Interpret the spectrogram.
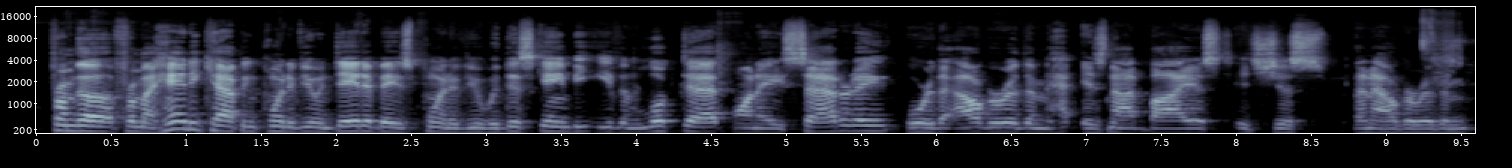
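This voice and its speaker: A man's voice: medium pitch, a bit bright. A middle-aged man hosting a casual betting chat, rambling and restarting his questions as he talks. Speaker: host. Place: Las Vegas.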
